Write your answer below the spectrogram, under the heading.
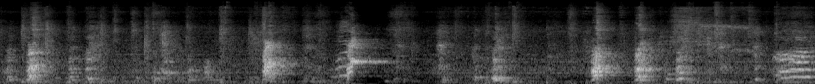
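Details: On a cool morning walk, a Shih Tzu complains beside a playful Miniature Pinscher; a string of short, high yelps and whining barks at irregular intervals, some rising in pitch, over steady background music.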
